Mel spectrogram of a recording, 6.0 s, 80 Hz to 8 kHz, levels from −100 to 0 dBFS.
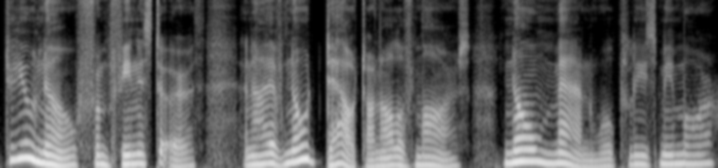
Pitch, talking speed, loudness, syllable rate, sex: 155 Hz, 220 wpm, -18 LUFS, 4.5 syllables/s, male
